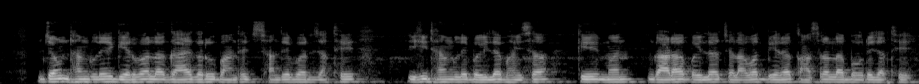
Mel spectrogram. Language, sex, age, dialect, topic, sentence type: Chhattisgarhi, male, 18-24, Western/Budati/Khatahi, agriculture, statement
